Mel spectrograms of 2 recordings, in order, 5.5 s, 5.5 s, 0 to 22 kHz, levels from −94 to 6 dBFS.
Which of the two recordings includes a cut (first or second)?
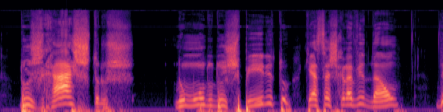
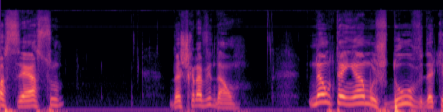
first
